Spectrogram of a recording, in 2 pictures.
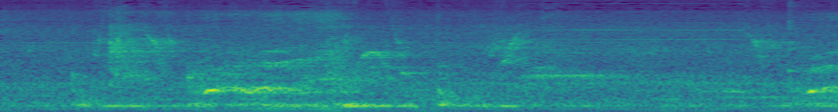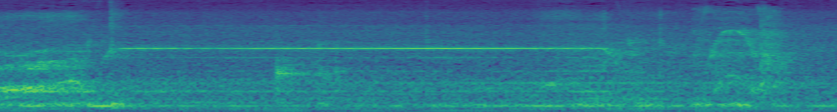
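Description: Automatic wire stripping machine working on a thick shielded cable: a sharp click about a second in and another about four seconds in, each followed by brief mechanical whirring, then a steady high motor whine for about two and a half seconds as the machine cuts and strips the outer jacket.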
